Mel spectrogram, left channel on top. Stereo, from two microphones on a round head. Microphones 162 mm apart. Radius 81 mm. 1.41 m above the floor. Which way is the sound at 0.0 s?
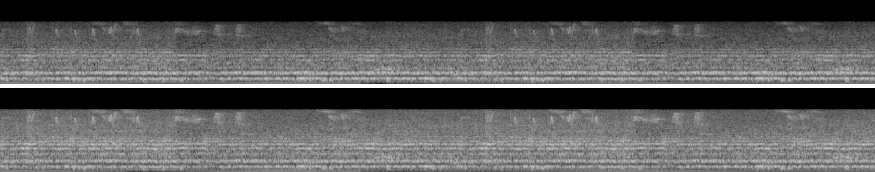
60° right (ahead or behind).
